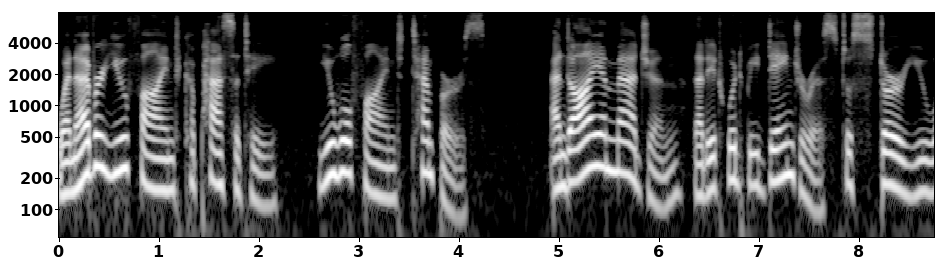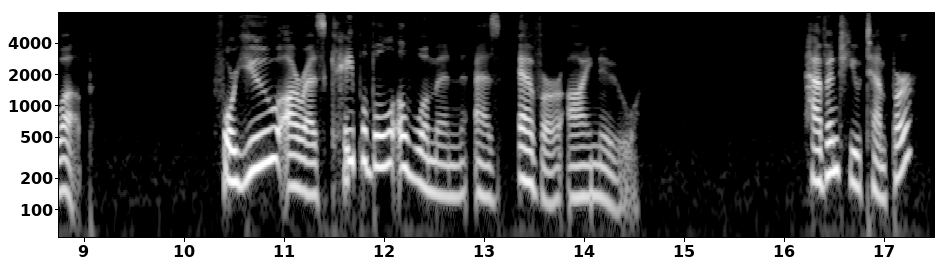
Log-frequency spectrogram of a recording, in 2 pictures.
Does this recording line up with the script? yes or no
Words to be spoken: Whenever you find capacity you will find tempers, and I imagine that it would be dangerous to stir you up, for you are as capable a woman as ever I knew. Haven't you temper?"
yes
